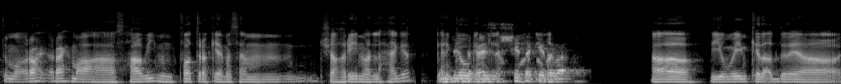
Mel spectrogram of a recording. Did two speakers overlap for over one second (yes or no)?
yes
